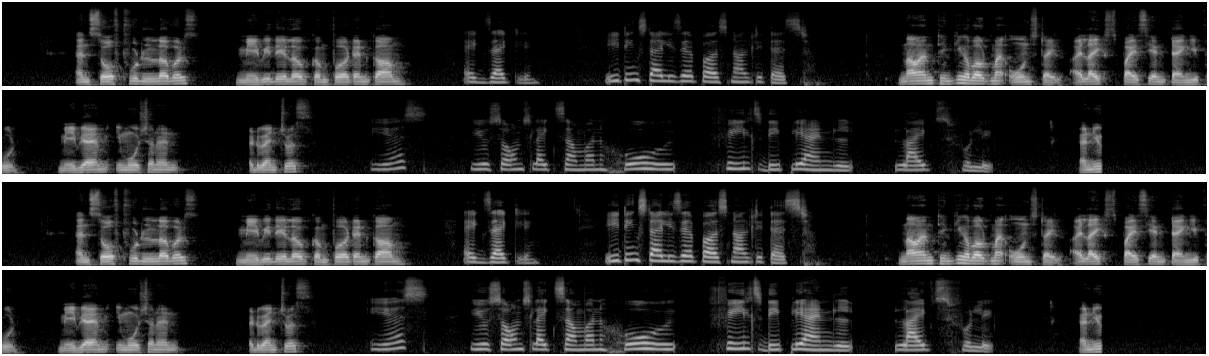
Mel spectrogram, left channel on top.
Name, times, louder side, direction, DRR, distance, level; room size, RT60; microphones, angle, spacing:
voice 1, 0.7-1.9 2.3-4.0 9.0-12.2 12.6-13.8 14.5-15.1 22.8-23.1, equal, ahead, 0.7 m, -22 dB
voice 2, 4.6-5.4 6.0-8.1 15.7-16.3 16.7-18.8 19.1-20.6 21.0-22.0, right 4 dB, 40° right, 0.7 m, -28 dB
head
